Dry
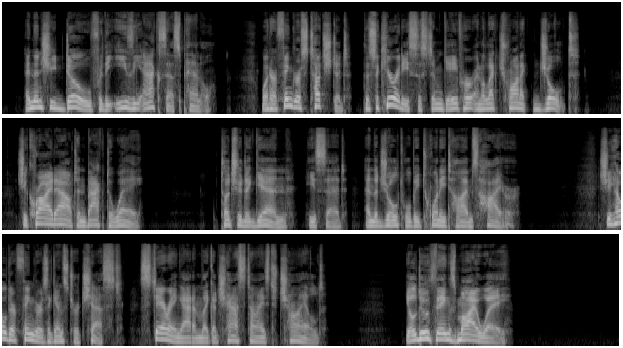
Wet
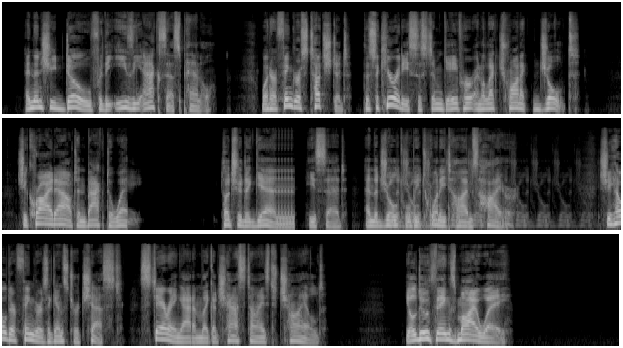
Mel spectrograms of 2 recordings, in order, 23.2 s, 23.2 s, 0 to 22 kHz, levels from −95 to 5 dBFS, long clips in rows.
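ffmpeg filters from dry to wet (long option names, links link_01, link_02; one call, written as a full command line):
ffmpeg -i in.wav -filter_complex "[0:a]asettb=1/sr,asplit=3[link_01][link_02][link_03];[link_01]atrim=end=9.304[link_04];[link_02]atrim=start=9.3:end=10.5,asetpts=PTS-STARTPTS,afade=type=in:duration=0.004:curve=qsin,afade=type=out:start_time=1.196:duration=0.004:curve=qsin,asplit=3[link_05][link_06][link_07];[link_05]bandpass=frequency=270:width_type=q:width=8,volume=0dB[link_08];[link_06]bandpass=frequency=2290:width_type=q:width=8,volume=-6dB[link_09];[link_07]bandpass=frequency=3010:width_type=q:width=8,volume=-9dB[link_10];[link_08][link_09][link_10]amix=inputs=3:normalize=0[link_11];[link_03]atrim=start=10.496[link_12];[link_04][link_11]acrossfade=duration=0.004:curve1=hsin:curve2=qsin[link_13];[link_13][link_12]acrossfade=duration=0.004:curve1=qsin:curve2=hsin,asplit=2[link_14][link_15];[link_15]afade=type=in:start_time=12.34:duration=0.01,afade=type=out:start_time=12.78:duration=0.01,aecho=0:1:270|540|810|1080|1350|1620|1890|2160|2430|2700:0.316228|0.221359|0.154952|0.108466|0.0759263|0.0531484|0.0372039|0.0260427|0.0182299|0.0127609[link_16];[link_14][link_16]amix=inputs=2:normalize=0,asplit=7[link_17][link_18][link_19][link_20][link_21][link_22][link_23];[link_17]atrim=end=11.192[link_24];[link_18]atrim=start=11.148:end=11.192[link_25];[link_19]atrim=start=11.148:end=11.192[link_26];[link_20]atrim=start=11.148:end=11.192[link_27];[link_21]atrim=start=11.148:end=11.192[link_28];[link_22]atrim=start=11.148:end=11.192[link_29];[link_23]atrim=start=11.388[link_30];[link_24][link_25]acrossfade=duration=0.004:curve1=hsin:curve2=hsin[link_31];[link_31][link_26]acrossfade=duration=0.004:curve1=hsin:curve2=hsin[link_32];[link_32][link_27]acrossfade=duration=0.004:curve1=hsin:curve2=hsin[link_33];[link_33][link_28]acrossfade=duration=0.004:curve1=hsin:curve2=hsin[link_34];[link_34][link_29]acrossfade=duration=0.004:curve1=hsin:curve2=hsin[link_35];[link_35][link_30]acrossfade=duration=0.004:curve1=hsin:curve2=hsin" out.wav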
